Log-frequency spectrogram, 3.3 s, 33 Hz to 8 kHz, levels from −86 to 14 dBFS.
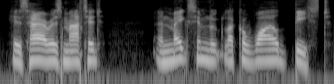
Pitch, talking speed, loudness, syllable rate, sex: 150 Hz, 215 wpm, -20 LUFS, 5.1 syllables/s, male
